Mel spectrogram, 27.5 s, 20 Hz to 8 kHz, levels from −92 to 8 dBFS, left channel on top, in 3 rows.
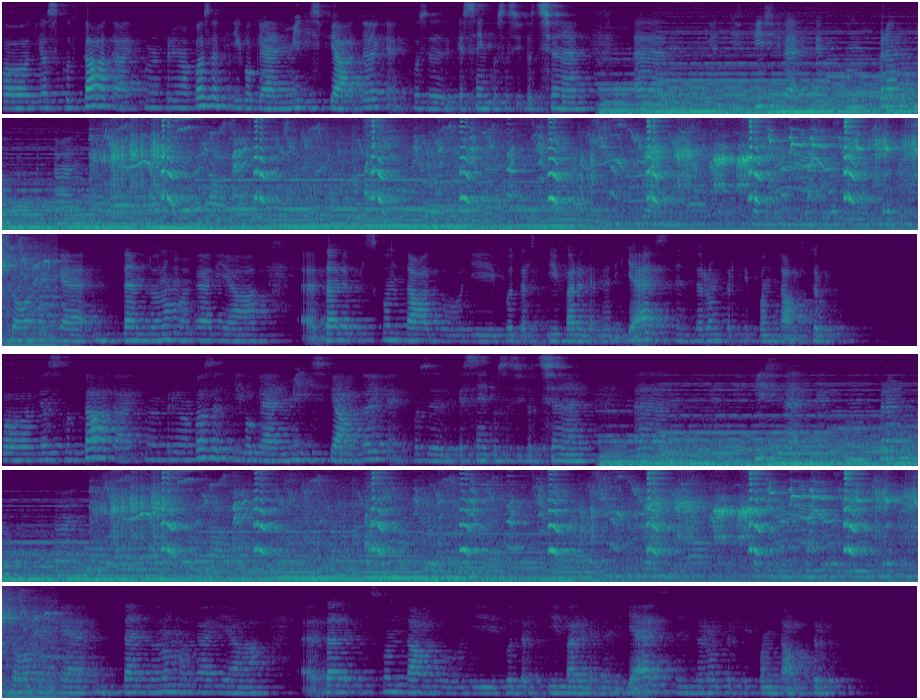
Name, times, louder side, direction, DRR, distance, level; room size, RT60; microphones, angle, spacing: voice 1, 0.0-9.4 9.7-26.6, left 2 dB, 65° left, 3 dB, 2.7 m, -49 dB
Organ, 5.9-15.2, left 1 dB, 45° left, 3.5 m, -41 dB
Bird, 10.0-18.9, left 3 dB, 20° left, 1.4 m, -36 dB
19.0 x 15.0 x 3.7 m, 0.72 s
head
